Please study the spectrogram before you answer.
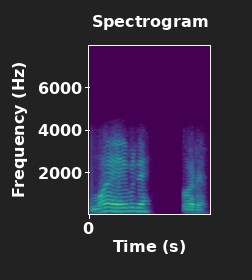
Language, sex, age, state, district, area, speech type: Assamese, male, 18-30, Assam, Tinsukia, urban, conversation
